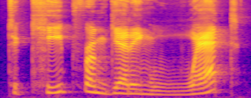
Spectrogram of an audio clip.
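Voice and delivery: slow, loud rising question; a touch of despair in the disbelief. A narrator's reading. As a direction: mermaid who loves water hearing of avoiding wet. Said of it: "the mermaid said despairingly".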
